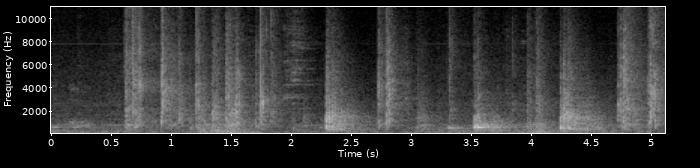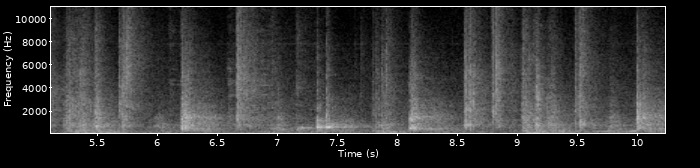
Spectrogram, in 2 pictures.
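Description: Several people playing the cup song together: plastic cups thudded and tapped on a wooden table, mixed with hand claps, in a repeating rhythm that starts about half a second in.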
